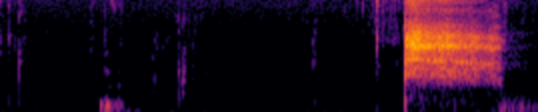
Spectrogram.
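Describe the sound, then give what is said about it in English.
Someone takes a sip from a bottle of Evolution Fresh drink: faint mouth clicks and a soft knock first, then a loud, breathy slurp that cuts off after about half a second. “Today I'm drinking Evolution Fresh.”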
